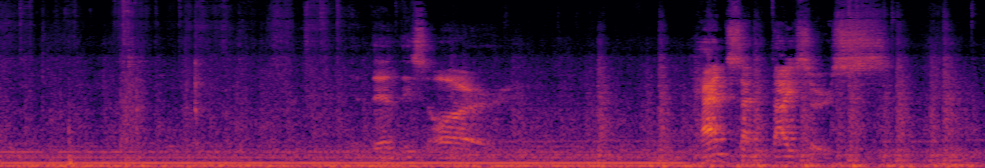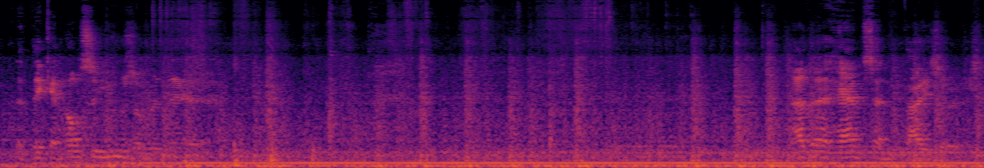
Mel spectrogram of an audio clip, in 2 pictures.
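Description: Objects rustle and knock as a man handles them.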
